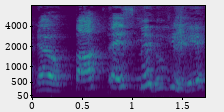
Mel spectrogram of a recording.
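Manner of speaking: emphatic. Real, not acted. Emphatic rejection.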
